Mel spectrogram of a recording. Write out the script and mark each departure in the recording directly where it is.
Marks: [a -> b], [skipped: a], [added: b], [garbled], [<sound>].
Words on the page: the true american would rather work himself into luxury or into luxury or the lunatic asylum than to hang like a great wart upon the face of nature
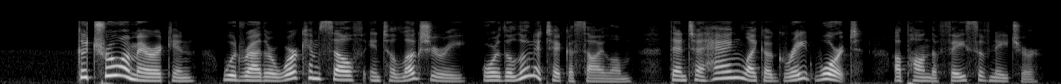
the true american would rather work himself into luxury or [skipped: into luxury or] the lunatic asylum than to hang like a great wart upon the face of nature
